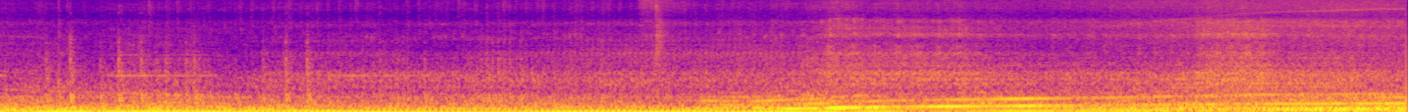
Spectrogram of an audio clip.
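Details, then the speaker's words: Cold diesel bus on high idle while driving: rough drone with a thin whine rising and sliding in pitch as wheel turns; power steering whining when turning. "Try and listen for that steering, which we'll hear it here when I make a turn."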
